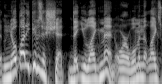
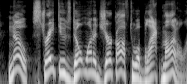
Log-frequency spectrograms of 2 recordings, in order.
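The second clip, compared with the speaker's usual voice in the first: ordinary delivery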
